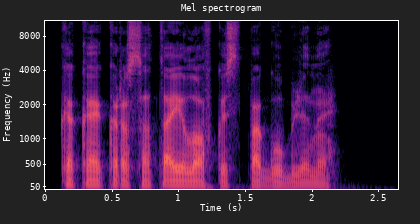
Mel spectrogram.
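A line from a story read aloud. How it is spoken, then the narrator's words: Sad. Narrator (Russian): Печально проговорил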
